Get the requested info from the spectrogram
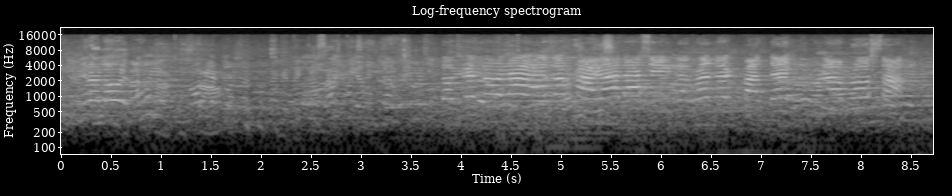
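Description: Several voices talking at once, with high children's voices chattering and calling out, busiest in the second half.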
